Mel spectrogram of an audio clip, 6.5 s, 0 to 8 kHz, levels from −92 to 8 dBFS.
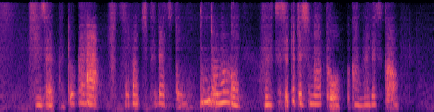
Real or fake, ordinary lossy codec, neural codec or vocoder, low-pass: fake; Opus, 64 kbps; codec, 44.1 kHz, 0.9 kbps, DAC; 7.2 kHz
